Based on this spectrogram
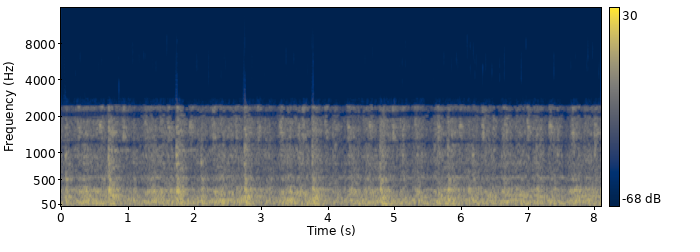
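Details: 2010 Jeep Patriot Sport 2.0 at steady idle: metallic clank about once a second; persisted after new power steering pump, pulleys, tensioner and belt; replacing alternator cured it.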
